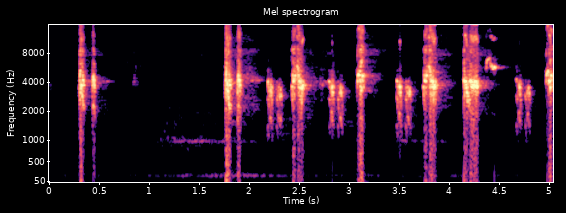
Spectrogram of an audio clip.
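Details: Long-tailed shrike pouring out a mimicry-filled lure song: a lone sharp note, a pause with faint low hum, then a rapid jumble of scratchy squawks and short whistles.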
